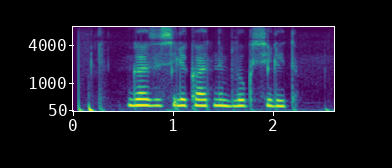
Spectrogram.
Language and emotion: Russian, neutral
